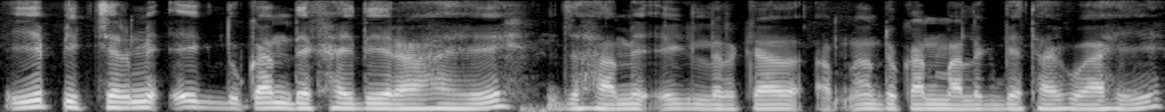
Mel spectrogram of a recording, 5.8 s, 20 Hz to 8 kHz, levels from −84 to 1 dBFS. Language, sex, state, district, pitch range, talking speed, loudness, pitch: Hindi, male, Arunachal Pradesh, Longding, 115-140 Hz, 195 wpm, -15 LUFS, 125 Hz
